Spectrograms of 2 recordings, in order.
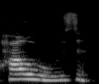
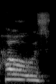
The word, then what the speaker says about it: pause: Instead of saying a pause, which is probably the way you should pronounce it from the way it's spelled, Okay. but we don't say pose for that. We say pause. And the reason we don't say pose is because Pause. pose is another word Pause.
